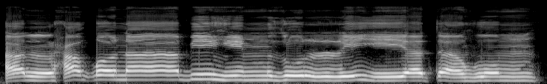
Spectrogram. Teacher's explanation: alhaqna kita qalqalahkan karena ada di tengah, disebut qalqalah sugro. Kalau di akhir kalimat atau ketika waqaf itu qalqalah kubro.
